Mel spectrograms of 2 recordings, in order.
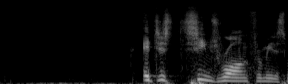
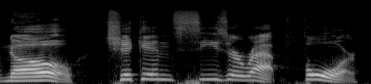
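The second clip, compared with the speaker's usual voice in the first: louder, very slow, each word spelled out; slow insistent order; 3 semitones higher, 7 dB louder, much slower than usual. Retold or imitated. Correcting the clerk's order, loud and very slow. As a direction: correct her slowly and firmly. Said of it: "I'm like".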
